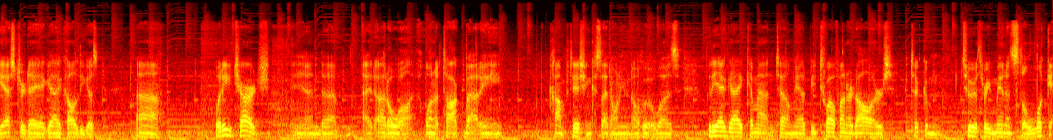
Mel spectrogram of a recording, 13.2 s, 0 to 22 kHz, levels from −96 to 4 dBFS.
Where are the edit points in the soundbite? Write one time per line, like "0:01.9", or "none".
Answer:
none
